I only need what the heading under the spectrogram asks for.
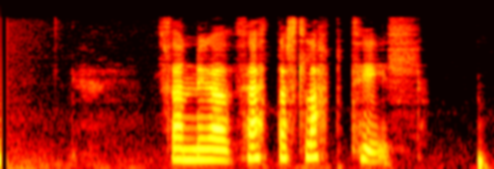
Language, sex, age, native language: Icelandic, female, 40-49, Icelandic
